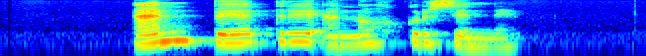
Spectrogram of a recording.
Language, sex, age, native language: Icelandic, female, 50-59, Icelandic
